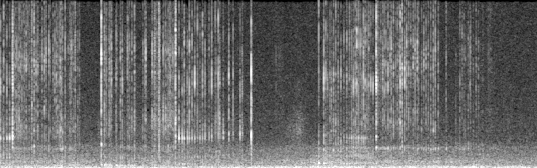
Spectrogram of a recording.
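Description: The fine teeth of a long, solid, dark green plastic comb are flicked and strummed with the thumb and nails. This produces quiet, bright clicks and rapid ticking ripples over a steady low rumble. The sharp, short ticks come in uneven bursts across the clip.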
